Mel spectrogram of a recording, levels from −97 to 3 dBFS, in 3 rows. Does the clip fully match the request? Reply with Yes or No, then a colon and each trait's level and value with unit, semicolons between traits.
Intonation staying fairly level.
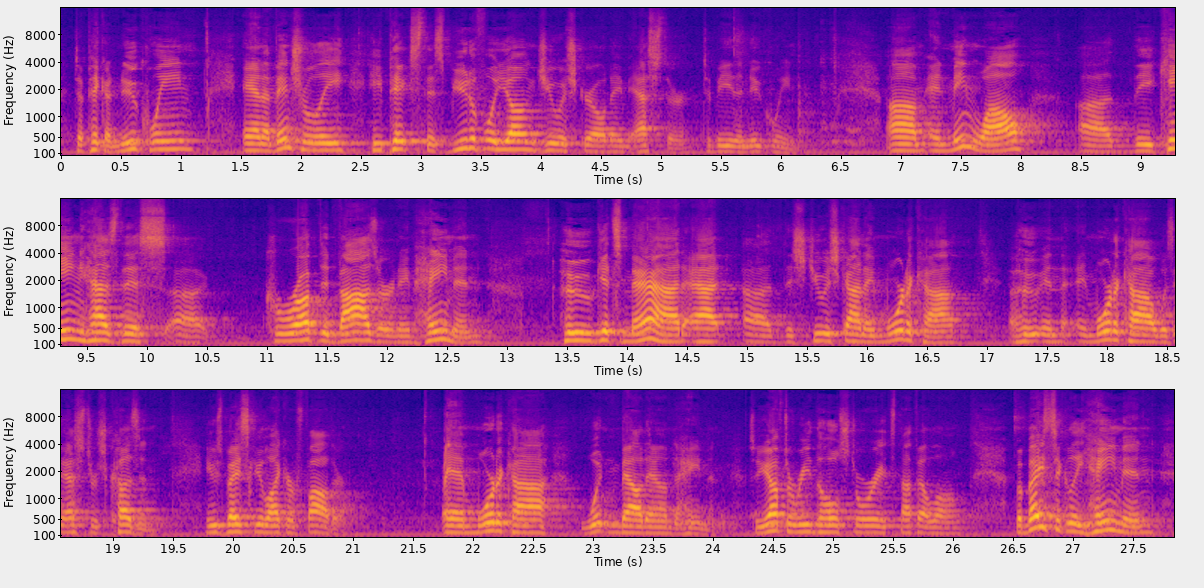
No: average, 4.0 semitones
